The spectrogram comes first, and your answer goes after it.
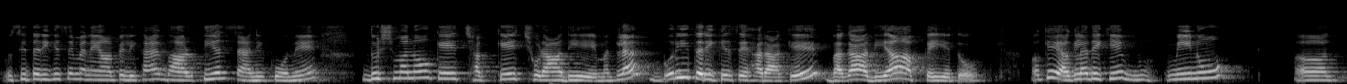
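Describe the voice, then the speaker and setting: A woman's voice: mid-range voice, a little mellow. Patient woman teaching young children. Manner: patient, explains step by step, mixes in English words. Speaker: Hindi teacher. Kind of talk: textbook lesson for young children. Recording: slightly dull lo-fi audio.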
